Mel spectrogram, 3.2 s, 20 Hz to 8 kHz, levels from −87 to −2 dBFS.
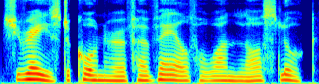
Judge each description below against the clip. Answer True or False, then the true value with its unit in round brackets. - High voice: False (165 Hz)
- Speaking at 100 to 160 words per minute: False (205 wpm)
